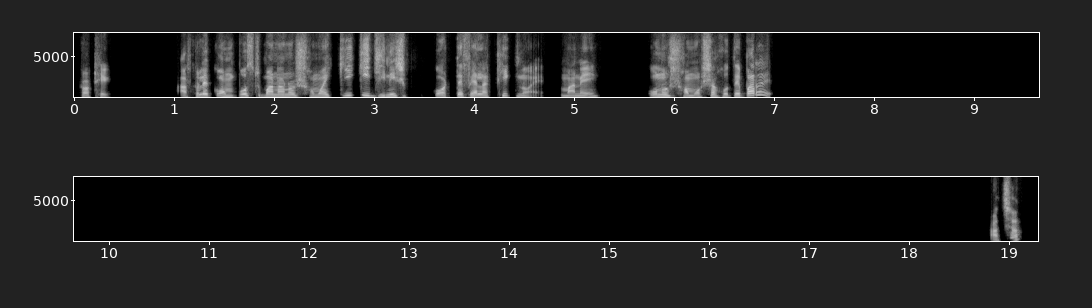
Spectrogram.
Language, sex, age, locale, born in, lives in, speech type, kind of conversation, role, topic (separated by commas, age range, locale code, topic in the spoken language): Bengali, male, 25-29, bn-BD, Bangladesh, Bangladesh, read, expert-assistant, asker, কৃষি খাতে বর্জ্য ব্যবস্থাপনার প্রয়োজনীয়তা কী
